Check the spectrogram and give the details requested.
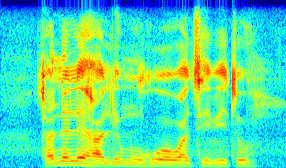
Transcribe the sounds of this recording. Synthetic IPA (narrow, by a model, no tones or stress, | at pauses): t͡sʰwanɛlɛɦalɪmʊhuɔwat͡sʰebeːt͡sʼɔ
